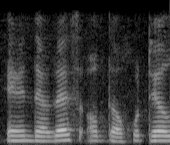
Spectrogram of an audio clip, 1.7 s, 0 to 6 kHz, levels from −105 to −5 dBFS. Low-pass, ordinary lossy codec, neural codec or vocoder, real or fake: 5.4 kHz; none; codec, 24 kHz, 0.9 kbps, WavTokenizer, medium speech release version 2; fake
